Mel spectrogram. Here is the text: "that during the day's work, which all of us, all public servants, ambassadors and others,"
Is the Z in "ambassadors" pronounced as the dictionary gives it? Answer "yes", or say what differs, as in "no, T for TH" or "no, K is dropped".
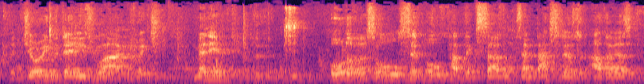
yes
